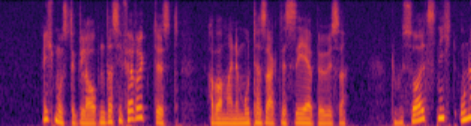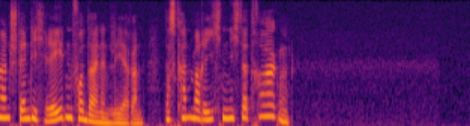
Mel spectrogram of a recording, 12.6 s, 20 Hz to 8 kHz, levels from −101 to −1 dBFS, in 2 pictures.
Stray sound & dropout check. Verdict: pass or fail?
pass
